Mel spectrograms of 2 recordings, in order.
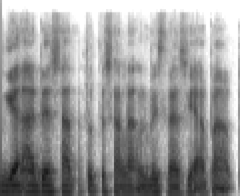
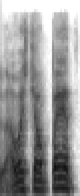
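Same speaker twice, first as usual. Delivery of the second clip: high-pitched, half-raised alert cry; mock warning shout; 7 semitones higher, 4 dB louder than usual. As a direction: call out a mock pickpocket warning to everyone around. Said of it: "Kita teriak gitu". (seruan peringatan pura-pura, nada tinggi)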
